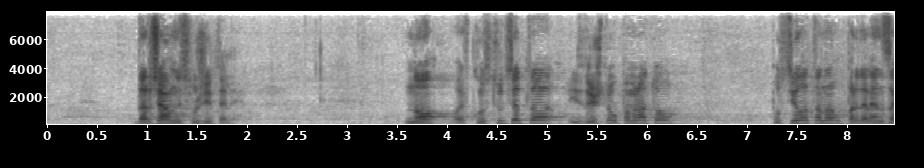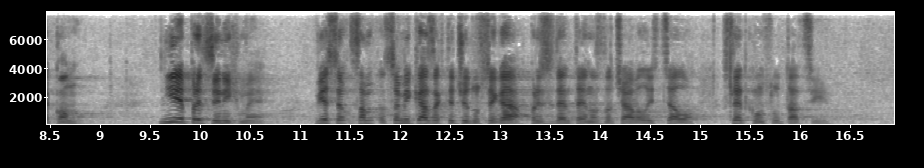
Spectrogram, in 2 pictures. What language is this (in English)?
Bulgarian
